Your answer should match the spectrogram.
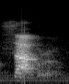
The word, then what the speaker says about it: Sapporo: What's the correct pronunciation? Sapporo.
